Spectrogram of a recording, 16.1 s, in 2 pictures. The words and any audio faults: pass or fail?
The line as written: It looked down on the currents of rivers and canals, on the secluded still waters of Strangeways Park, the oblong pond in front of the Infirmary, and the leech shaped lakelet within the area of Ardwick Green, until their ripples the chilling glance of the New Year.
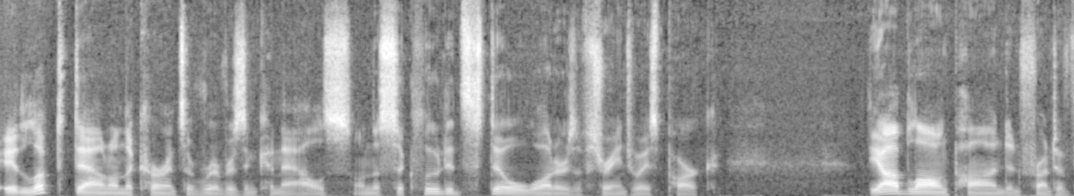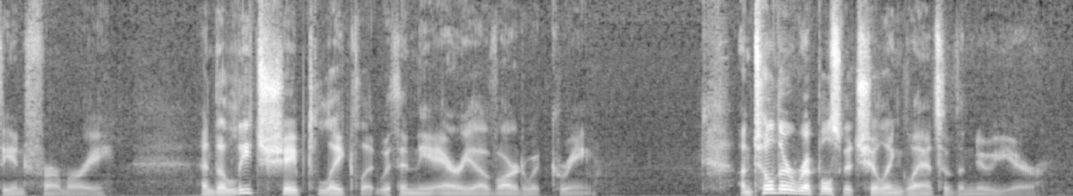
pass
